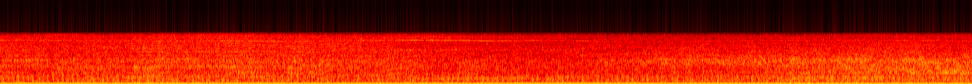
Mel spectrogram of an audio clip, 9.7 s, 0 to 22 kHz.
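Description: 450-size RC helicopter flying: a steady rotor and motor hum, with a faint high whine that fades a few seconds in.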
